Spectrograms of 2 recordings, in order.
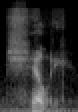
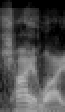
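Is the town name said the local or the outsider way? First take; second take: outsider; local. First: The name is said like the food word. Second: The name is said the local way. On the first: This is how people from elsewhere say the town's name. The speaker calls it wrong. "It's not chili" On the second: This is how people from the area say the town's name. The speaker calls it right. "no, it's Chili"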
